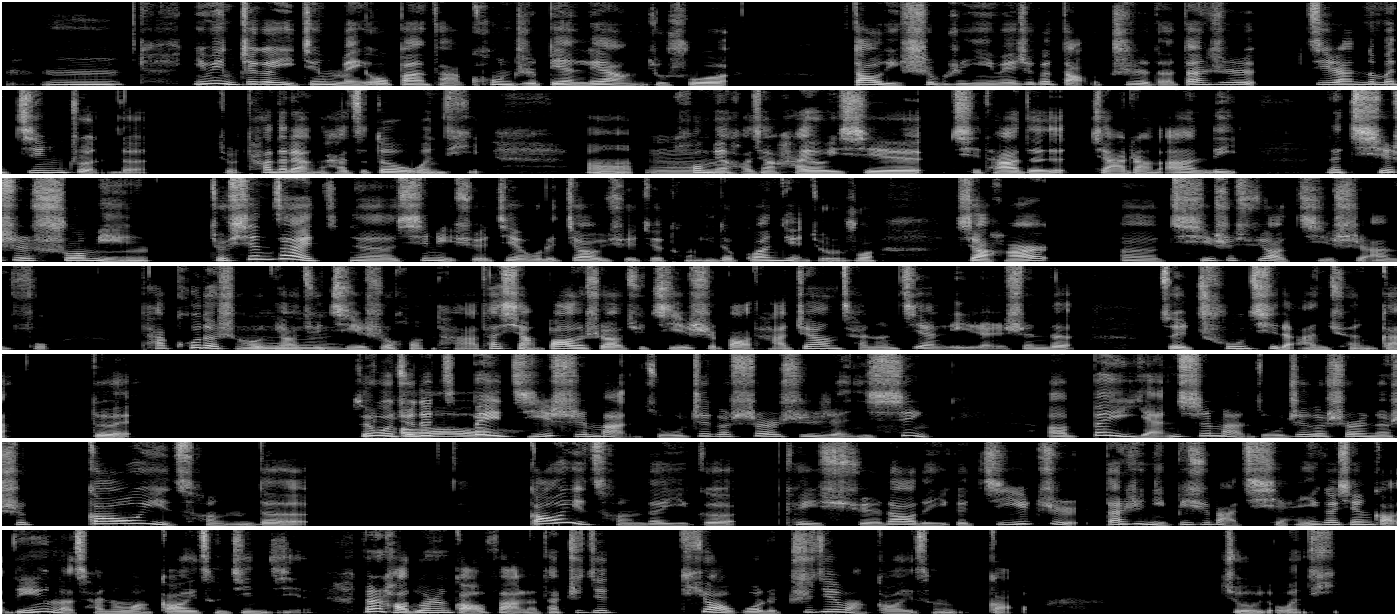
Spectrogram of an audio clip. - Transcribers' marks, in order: none
- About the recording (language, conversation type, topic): Chinese, podcast, 你怎样教自己延迟满足？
